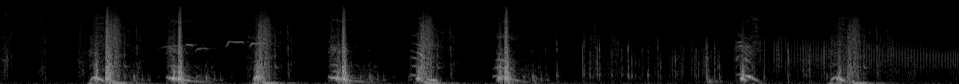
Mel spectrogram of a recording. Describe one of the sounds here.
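An axe chops into wood with sharp, heavy blows.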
